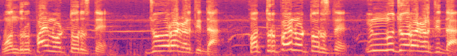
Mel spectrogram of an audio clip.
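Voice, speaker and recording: A man's voice: extremely high pitch, very animated, rapid-fire, fairly bright tone, full character voice. An actor playing a sly male thief who chats with an inspector about a baby, in a film comedy. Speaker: father speaking to an inspector. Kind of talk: 1980s film comedy acting. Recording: film soundtrack with background noise.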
